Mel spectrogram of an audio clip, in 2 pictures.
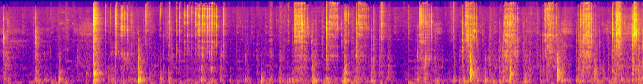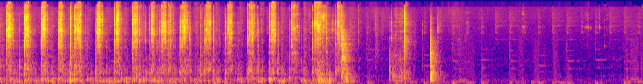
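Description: Ratchet turning bolts to remove the muffler from a Troy-Bilt string trimmer engine, with dense rapid clicking in repeated bursts, close and clear, followed by quieter clinks of handling parts.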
